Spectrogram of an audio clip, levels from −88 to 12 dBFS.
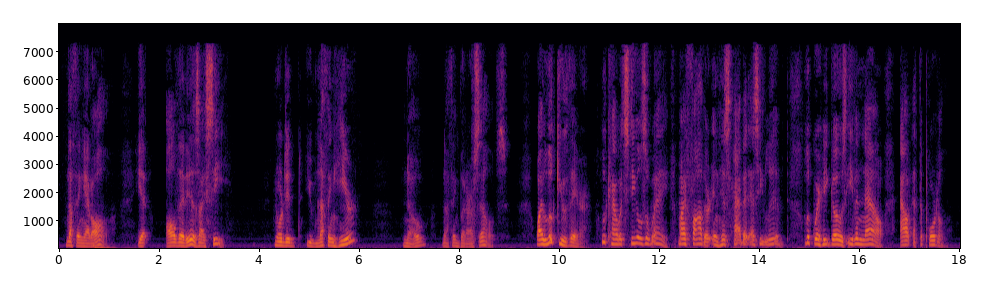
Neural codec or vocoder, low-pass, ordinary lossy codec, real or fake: none; 7.2 kHz; AAC, 32 kbps; real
